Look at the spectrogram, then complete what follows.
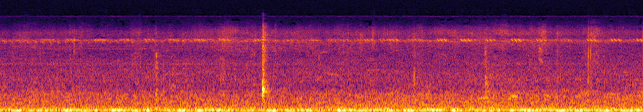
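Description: Background murmur of a crowd of people walking in an open courtyard, over a steady low rumble on the phone's microphone. A faint steady high tone runs underneath, and a single sharp click comes about two and a half seconds in.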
